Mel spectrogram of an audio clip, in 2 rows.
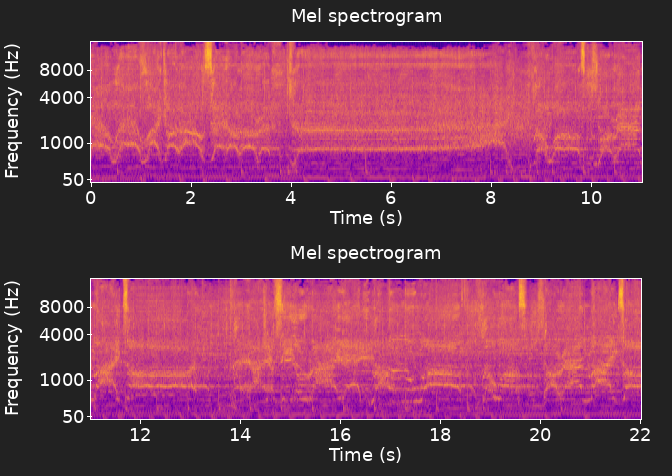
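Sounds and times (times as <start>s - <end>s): heavy metal backing track: 0.0s - 22.0s
man screaming vocals: 0.0s - 22.0s.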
